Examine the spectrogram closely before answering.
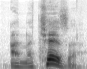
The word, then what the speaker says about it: anacheza: Kiswahili, we put stress on the last syllable but one. We call it penultimate syllable. The last syllable but one. Or the second syllable from the last. For instance, maybe I should give you one example. This is the last syllable and this is the second from the last, and so we put our stress on that syllable.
